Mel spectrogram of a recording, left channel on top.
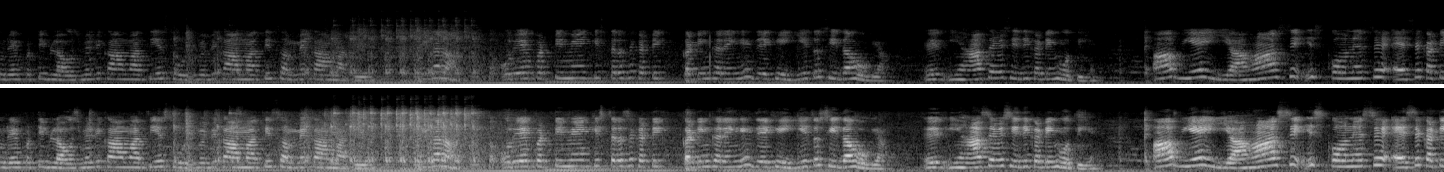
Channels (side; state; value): left; quieter; 15.5 dB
